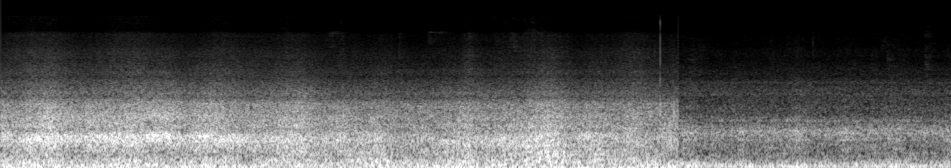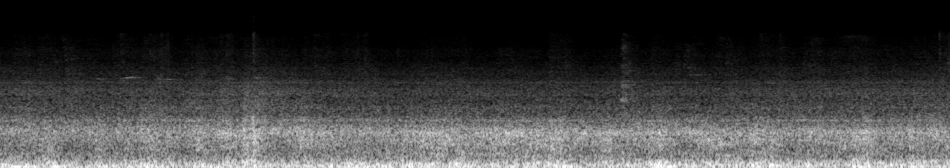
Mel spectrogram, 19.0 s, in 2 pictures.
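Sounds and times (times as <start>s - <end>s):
electric train running rumble: 0.0s - 19.0s.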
